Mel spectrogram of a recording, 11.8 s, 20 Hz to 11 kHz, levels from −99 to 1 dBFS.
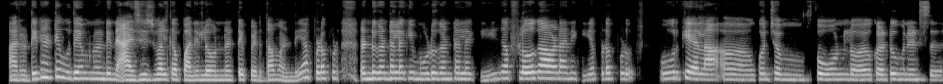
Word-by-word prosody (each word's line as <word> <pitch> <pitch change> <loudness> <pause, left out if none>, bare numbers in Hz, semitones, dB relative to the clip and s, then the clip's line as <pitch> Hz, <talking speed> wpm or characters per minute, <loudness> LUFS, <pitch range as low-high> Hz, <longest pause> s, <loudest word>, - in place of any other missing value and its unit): ఆ - - +4
రొటీన్ 220 +9 +1
అంటే, 280 +2 +1
ఉదయం 240 -1 +3
నుండి 220 -1 +2
నే - - +4
యాస్ 180 -1 +3
యూషువల్‌‌‌‌‌‌‌‌‌గా 200 +1 +2
పనిలో 185 +1 +1
ఉన్నట్టే 185 +1 -2
పెడతామండి. 175 -2 -2
అప్పుడప్పుడు 245 -1 -1 0.3
రెండు 225 +1 +4
గంటలకి, 240 0 0
మూడు 220 +1 +1
గంటలకి, 220 -5 -3
ఇంగ 235 +3 -5 0.2
ఫ్లో 235 -1 +4 0.2
కావడానికి, 235 -4 +2
అప్పుడప్పుడు 225 0 -4 0.5
ఊరికే 245 +1 +1
అలా 200 -1 +1 0.2
ఆహ్, 195 -2 -3
కొంచెం 215 0 -2 0.4
ఫోన్‌లో 205 -2 0 0.2
ఒక 200 +1 0
2 220 - +5
మినిట్స్ 200 -1 -5
220 Hz, 140 wpm, -23 LUFS, 195-235 Hz, 0.5 s, 2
